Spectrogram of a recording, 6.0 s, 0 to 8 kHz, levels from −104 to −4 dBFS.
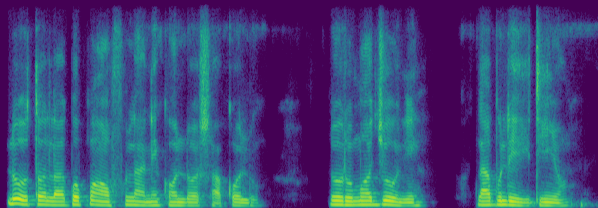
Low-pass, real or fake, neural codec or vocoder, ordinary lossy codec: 7.2 kHz; fake; codec, 16 kHz, 4 kbps, X-Codec, WavLM features, trained on Multilingual LibriSpeech; Opus, 32 kbps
